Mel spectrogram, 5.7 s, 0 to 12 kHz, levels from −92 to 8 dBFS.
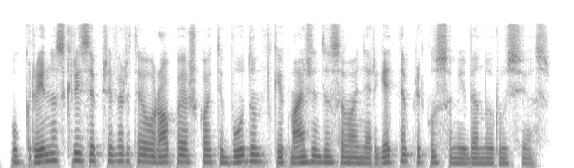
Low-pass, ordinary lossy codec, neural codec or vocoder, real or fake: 7.2 kHz; AAC, 48 kbps; none; real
